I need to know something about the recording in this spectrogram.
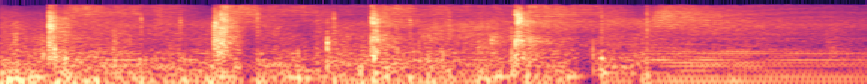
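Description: A blade slashing through hanging filled fabric bags, four quick strokes about three quarters of a second apart, over background music with a steady guitar bed.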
